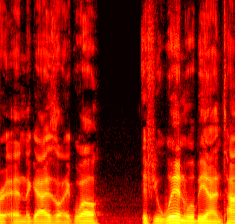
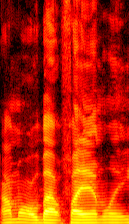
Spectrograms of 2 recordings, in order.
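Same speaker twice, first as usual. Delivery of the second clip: mock Louisiana accent, higher pitch; 5 semitones higher, 4 dB louder than usual. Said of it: "he's talking with a Louisiana accent".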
